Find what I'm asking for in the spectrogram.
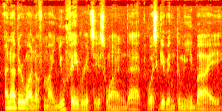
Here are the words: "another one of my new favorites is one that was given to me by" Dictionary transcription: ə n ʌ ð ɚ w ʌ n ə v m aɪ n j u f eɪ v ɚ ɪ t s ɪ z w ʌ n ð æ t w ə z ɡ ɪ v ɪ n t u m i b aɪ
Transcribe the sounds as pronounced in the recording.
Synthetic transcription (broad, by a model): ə n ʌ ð ɚ w ʌ n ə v m aɪ n j u f eɪ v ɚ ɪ t s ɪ s w ʌ n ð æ t w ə s ɡ ɪ v ɪ n t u m i b aɪ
